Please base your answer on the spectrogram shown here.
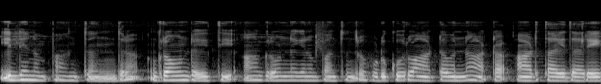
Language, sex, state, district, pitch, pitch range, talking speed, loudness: Kannada, female, Karnataka, Belgaum, 180 Hz, 175-190 Hz, 140 wpm, -18 LUFS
